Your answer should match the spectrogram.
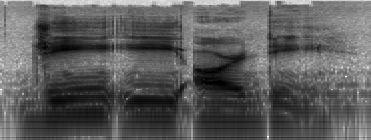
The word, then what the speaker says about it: GERD: what's it called the disease is called bird it's spelled g-e-r-d gerd and that's why it makes his voice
